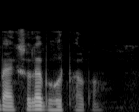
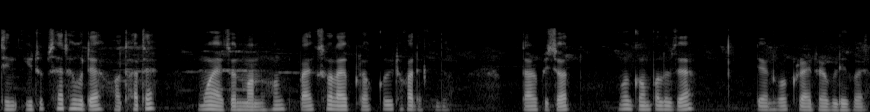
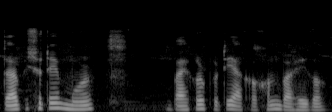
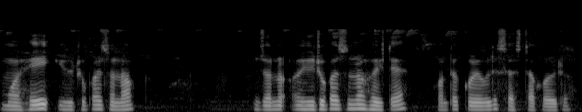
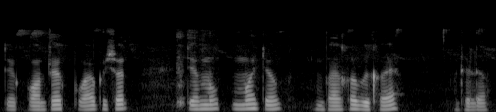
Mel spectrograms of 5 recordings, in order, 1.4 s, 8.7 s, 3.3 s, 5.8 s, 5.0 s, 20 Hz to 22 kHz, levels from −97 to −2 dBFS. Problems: constant background noise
